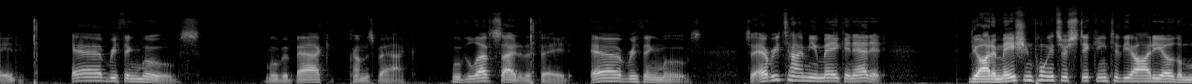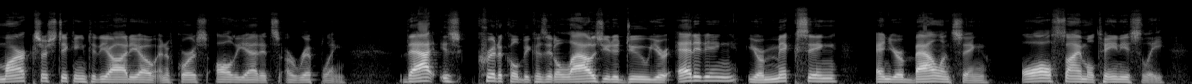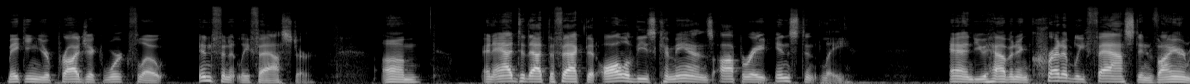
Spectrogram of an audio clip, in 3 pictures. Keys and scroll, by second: 24.4 ↺.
